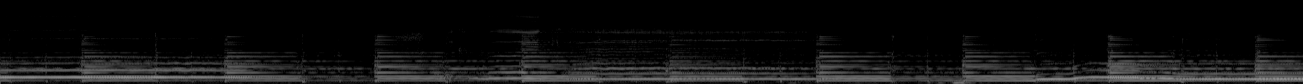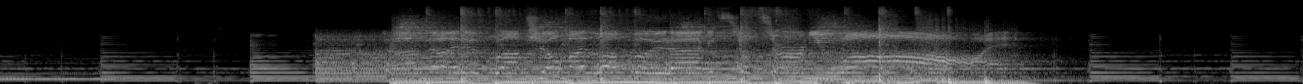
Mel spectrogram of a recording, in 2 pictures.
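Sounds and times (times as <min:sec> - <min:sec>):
electric guitar notes: 0:00.0 - 0:26.0
rock band with drums: 0:16.2 - 0:23.8.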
